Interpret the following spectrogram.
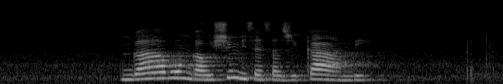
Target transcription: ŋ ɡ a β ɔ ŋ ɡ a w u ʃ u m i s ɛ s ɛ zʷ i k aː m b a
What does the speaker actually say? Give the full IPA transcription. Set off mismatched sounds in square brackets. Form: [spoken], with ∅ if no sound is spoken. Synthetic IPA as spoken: ŋ ɡ a β ɔ ŋ ɡ a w u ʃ u m i s ɛ s [a] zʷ i k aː m b [i]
